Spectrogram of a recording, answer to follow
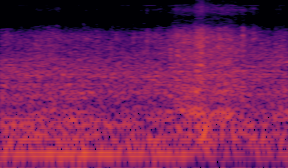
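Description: Faint, steady outdoor background noise in the forest, with one brief soft sound about one and a half seconds in.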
